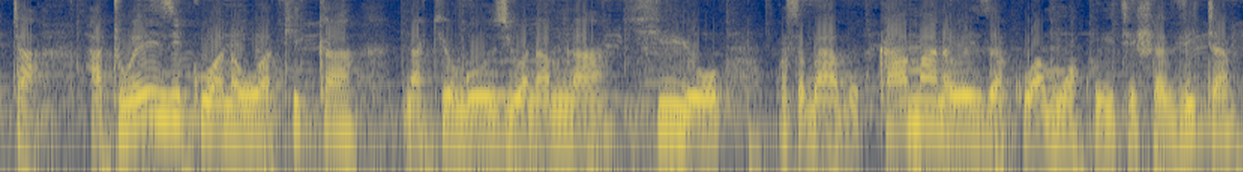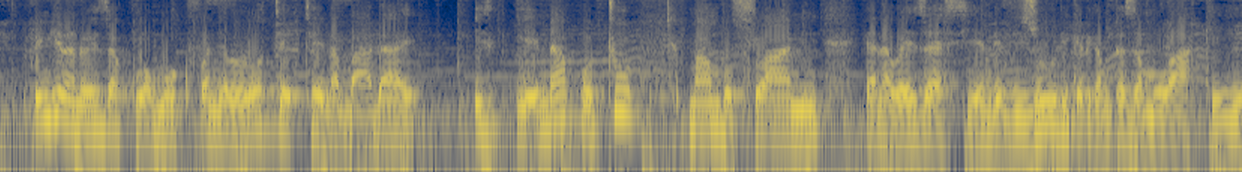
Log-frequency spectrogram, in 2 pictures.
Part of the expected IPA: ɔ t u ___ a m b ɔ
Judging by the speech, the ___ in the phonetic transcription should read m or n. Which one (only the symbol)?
m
